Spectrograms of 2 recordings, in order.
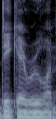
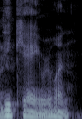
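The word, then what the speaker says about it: Dike Ruan: How you say his name, Dike? – I pronounce it DK Ruin. – DK Ruin. Okay.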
